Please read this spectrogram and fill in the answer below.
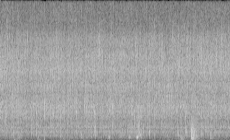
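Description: Cross rib beef roast searing in butter and oil in a cast iron pot: a steady sizzle of hot fat with a few small crackles.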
